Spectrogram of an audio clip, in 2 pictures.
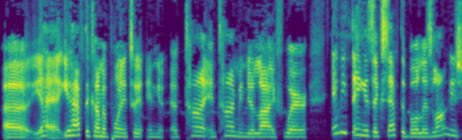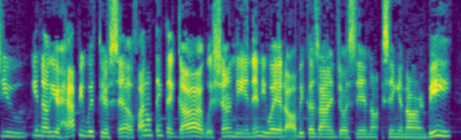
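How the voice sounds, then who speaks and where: A woman, a singer, talking casually in an interview, soft-spoken and slangy, with hesitant restarts. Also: mid-range voice, normal speed.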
